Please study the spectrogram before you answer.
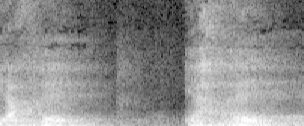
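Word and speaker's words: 야훼: 그나마 뭐 어쩌다가 대제장이 발음을 했던지 모르지만 우리가 발음하는 것이 여호와 이렇게 번역해 놨는데 더 가까운 발음은 야회 야회 이렇게 부르는 것이 가깝다고 이제 우리가 생각하는 거지 실제는 알지도 못해요.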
